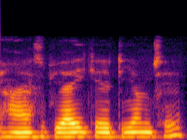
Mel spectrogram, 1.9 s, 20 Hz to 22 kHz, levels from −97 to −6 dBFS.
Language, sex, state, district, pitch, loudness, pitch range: Angika, male, Bihar, Bhagalpur, 125 Hz, -16 LUFS, 125-130 Hz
